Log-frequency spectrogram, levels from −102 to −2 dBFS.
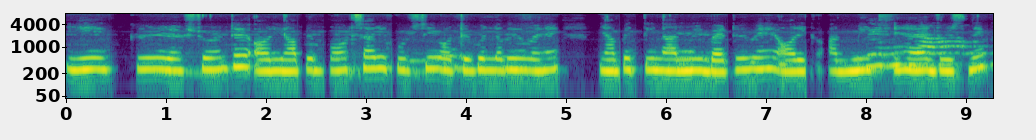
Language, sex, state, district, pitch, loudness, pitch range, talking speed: Hindi, female, Himachal Pradesh, Shimla, 250 Hz, -13 LUFS, 240-265 Hz, 175 wpm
